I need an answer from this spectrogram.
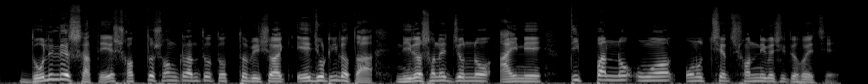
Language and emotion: Bengali, neutral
